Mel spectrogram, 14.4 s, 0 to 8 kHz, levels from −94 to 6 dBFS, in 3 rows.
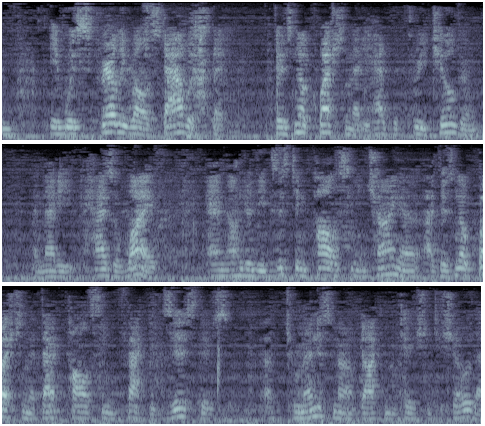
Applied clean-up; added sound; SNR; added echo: none; Clapping; 20 dB; reverberation time 2.6 s.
